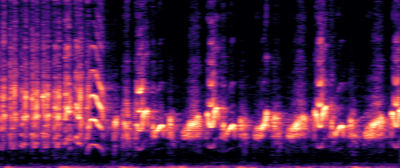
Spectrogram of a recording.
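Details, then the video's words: Chinese hwamei contest bird giving a quick burst of repeated notes, one looping upward whistle, then a string of short bright downslurred whistles repeated several times a second. "Suara Burung Wambi (Chinese Hwamei)"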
